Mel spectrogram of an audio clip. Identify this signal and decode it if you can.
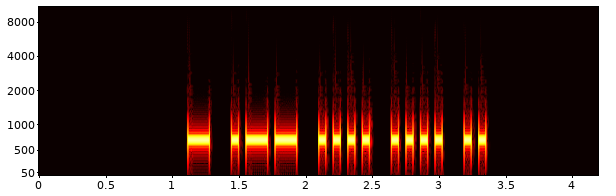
Morse code, heard as a keyed tone, about 22 wpm, 700 Hz. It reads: TWHHI
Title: Five Challenging Letter-Number Combinations 22wpm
